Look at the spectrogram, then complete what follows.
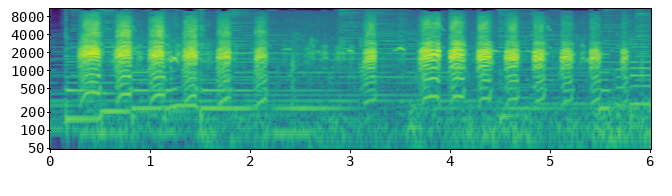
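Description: Duck quacking in two rapid runs of short, loud quacks, about three a second, with a pause of about a second between runs, over background music with held notes.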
